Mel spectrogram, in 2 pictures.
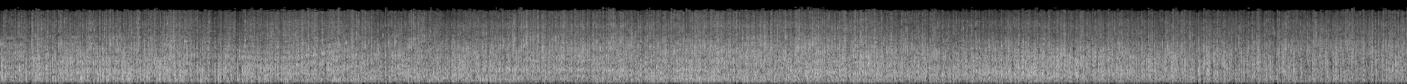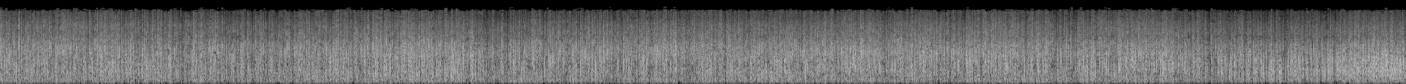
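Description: A long string of firecrackers going off in one continuous, dense crackle.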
